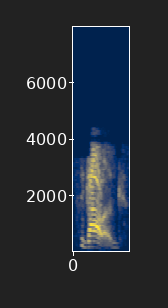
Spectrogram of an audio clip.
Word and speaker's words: Tagalog: cookie called Tagalongs it's basically look at that Tagalog like without the end but um yeah so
